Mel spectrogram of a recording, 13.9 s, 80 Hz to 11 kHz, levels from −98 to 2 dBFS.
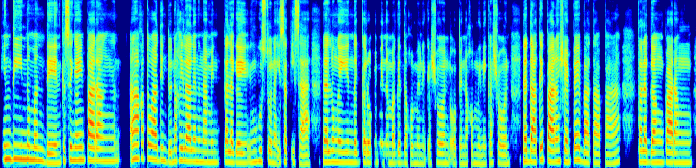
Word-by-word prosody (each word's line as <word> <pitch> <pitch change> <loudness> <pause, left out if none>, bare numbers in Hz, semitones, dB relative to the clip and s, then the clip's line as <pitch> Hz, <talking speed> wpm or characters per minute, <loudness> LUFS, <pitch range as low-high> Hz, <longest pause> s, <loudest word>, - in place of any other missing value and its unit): Hindi 260 0 0
naman 245 -3 -2
din 180 0 +3
kasi 225 +5 +4
ngayon 245 0 +3
parang 230 -1 +3 0.2
nakakatuwa 270 -1 +3
din 240 -1 -6
do'n 195 0 -7
nakilala 225 -2 +2
na 210 -1 -5
namin 195 0 -5
talaga 195 -1 +1
yung 185 +3 +1
husto 220 -1 0
na 180 - -4
isa't 205 +1 0
isa. 170 -4 0 0.2
Lalo 205 0 +1
ngayon 200 0 +1
nagkaroon 195 0 -2
kami 185 +1 -9
ng 180 - -6
magandang 180 0 -7
komunikasyon, 175 +1 -6
open 165 0 -10
na 170 - -9
komunikasyon 170 +1 -6 0.2
na 220 - +6
dati 215 +2 +4
parang 215 -1 +5
siyempre 230 +3 +1
bata 190 -2 -2
pa, 180 +2 -6 0.4
talagang 200 -2 0
parang 190 -1 +2
200 Hz, 155 wpm, -21 LUFS, 185-225 Hz, 0.4 s, na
